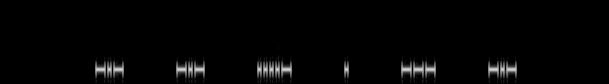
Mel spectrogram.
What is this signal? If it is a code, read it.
Morse code, heard as a keyed tone, about 40 wpm, spaced as for 14 wpm, 700 Hz. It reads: KK4EOK
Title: USA Call Signs - 6x Character Spacing - 40wpm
